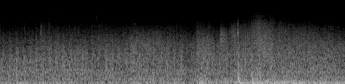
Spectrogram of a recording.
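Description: Heavy artillery and gunfire rumble through a Graviteam Tactics battle, dense continuous booming with impacts swelling louder toward the end, no speech.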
